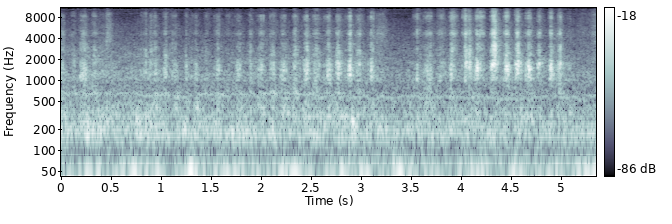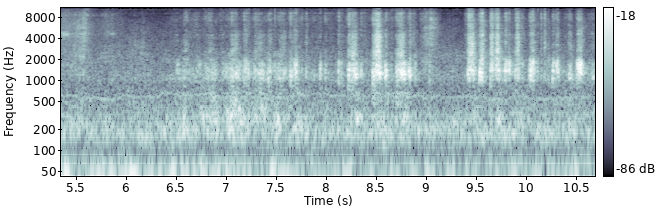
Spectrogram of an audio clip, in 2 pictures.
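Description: A wooden stylus scratches lines into a black-coated sheet of a scratch-art paper pad. Quiet, dry, rapid scratching strokes come in bursts with a bright, papery rasp. The strokes grow louder and sharper toward the end.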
